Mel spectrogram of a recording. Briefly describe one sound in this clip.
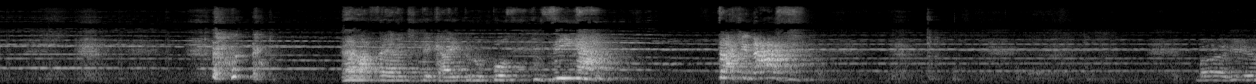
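Instruments play long, held notes.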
